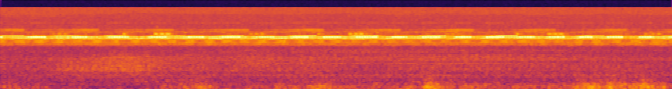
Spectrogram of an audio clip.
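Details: Autumn night insects in the woods of Tsukimi no Mori above the Nobi Plain, Gifu, Japan: steady high shrill trilling with faint pulsed chirps layered on top and low distant rumbling.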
